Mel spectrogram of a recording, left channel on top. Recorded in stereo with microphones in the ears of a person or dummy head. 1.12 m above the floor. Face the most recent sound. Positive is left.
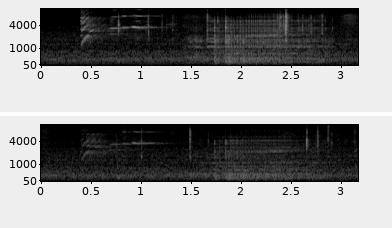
turn(degrees=50)  # may be behind; listen again after turning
